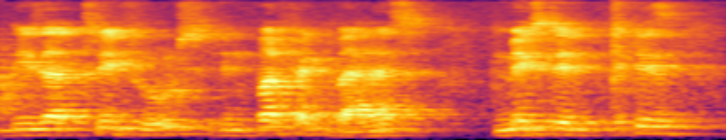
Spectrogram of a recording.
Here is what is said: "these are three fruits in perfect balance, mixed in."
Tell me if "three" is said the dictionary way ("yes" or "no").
no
